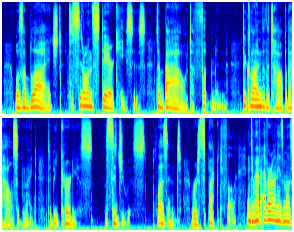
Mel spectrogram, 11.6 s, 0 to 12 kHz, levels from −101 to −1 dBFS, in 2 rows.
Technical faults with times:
10.29-11.61 section at the wrong speed

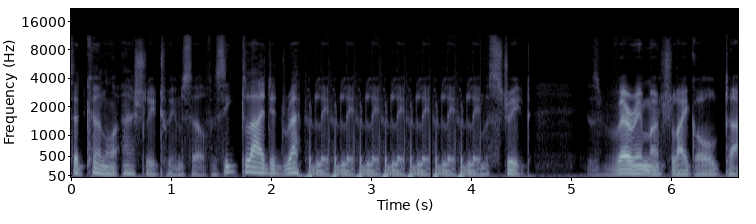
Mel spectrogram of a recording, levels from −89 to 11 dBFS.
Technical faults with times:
2.58-4.09 CD stuck on one turn

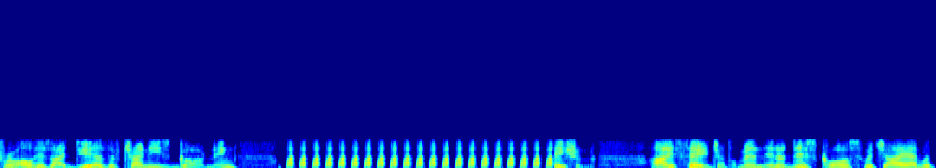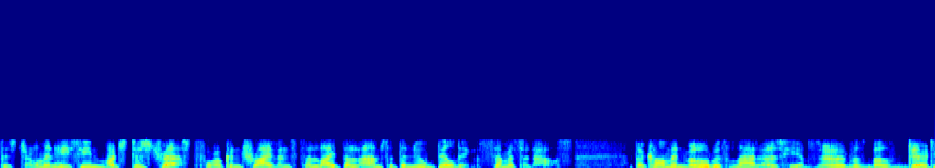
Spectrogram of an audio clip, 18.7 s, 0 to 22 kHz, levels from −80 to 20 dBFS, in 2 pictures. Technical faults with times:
0.00-18.72 iLBC codec
0.40-0.45 lost iLBC frames
2.93-5.55 broken-record loop

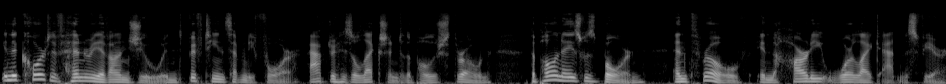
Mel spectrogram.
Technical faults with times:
none

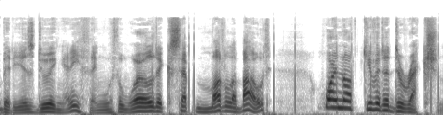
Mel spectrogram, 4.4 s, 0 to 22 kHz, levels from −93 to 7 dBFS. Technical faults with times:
1.52-4.39 train of clicks

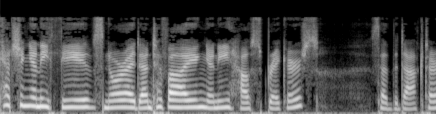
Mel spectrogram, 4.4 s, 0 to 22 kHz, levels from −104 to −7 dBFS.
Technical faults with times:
none

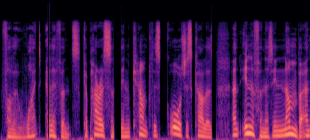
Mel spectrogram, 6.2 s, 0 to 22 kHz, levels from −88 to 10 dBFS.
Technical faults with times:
0.94-0.98 block of digital silence
2.27-2.41 block of digital silence
4.23-4.32 block of digital silence

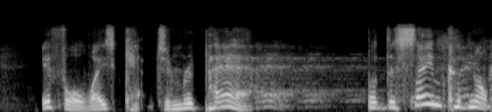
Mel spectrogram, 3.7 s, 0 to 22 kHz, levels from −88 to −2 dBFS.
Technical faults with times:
1.59-3.70 feedback echo between two devices

